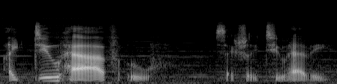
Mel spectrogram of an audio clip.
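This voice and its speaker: A man's voice: very deep voice, huge pitch swings, unhurried, gravelly, fairly bright tone, highs cut off. A man giving casual gameplay commentary, thinking aloud hesitantly and chatting to his viewers. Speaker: host of a gameplay roleplay series. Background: background music.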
